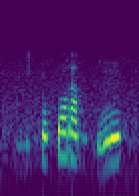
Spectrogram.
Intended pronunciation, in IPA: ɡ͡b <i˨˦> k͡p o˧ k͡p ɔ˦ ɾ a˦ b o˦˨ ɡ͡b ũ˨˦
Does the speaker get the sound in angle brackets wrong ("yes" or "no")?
yes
